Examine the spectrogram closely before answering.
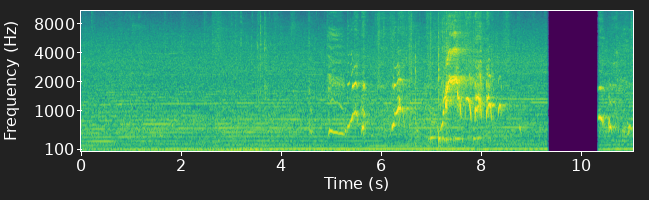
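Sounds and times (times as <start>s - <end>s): girls shrieking: 5.2s - 8.3s.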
